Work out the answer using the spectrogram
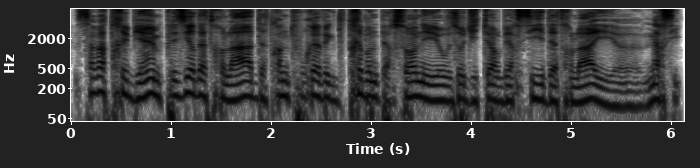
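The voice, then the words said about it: Southern French accent. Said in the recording (French): “cet accent venant du sud de la France”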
